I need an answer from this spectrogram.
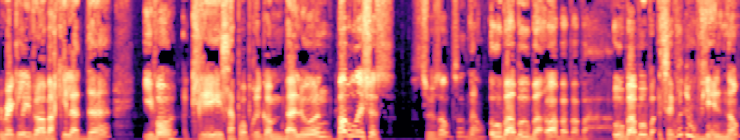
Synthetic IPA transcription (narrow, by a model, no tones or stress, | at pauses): ʁɛɡlivøɑ̃baʁ̥kʲelad̪ã | ilvakʁeesapʁɔpʁəɡɔmbalʊnbablɪʃəs | søzoʊt̪sɔnɔ̃ubabuba̰abababaubabubasavevud̪uvjɛ̃lənɔ̃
